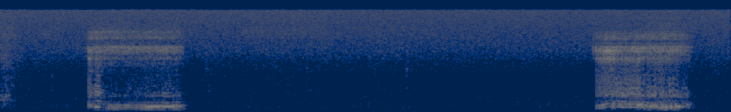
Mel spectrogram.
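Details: Sleeping dog: two loud, rough, low snores about five seconds apart, with quiet between them; loud snoring like a grown man.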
